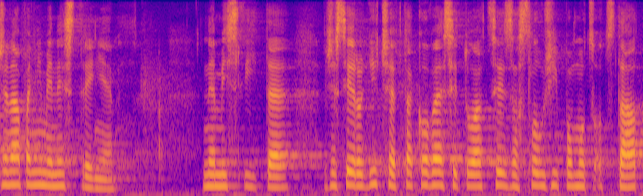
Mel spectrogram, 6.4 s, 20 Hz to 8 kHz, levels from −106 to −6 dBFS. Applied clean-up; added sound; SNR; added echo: none; none; none; none.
